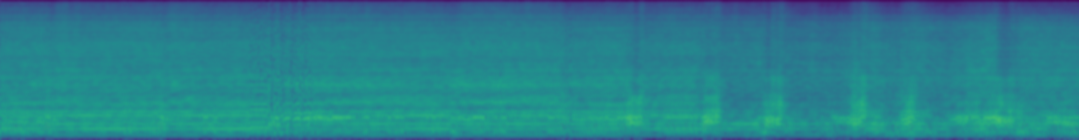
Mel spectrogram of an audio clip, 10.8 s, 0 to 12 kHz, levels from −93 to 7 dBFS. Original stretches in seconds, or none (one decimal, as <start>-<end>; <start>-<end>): 2.5-3.1

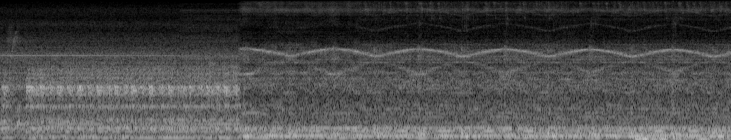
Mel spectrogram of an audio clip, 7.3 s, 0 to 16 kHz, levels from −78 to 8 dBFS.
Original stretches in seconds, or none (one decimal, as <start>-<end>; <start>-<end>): 0.0-1.8; 3.6-7.3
